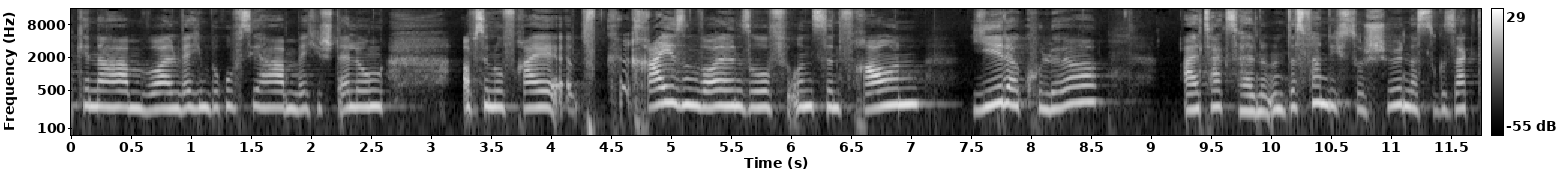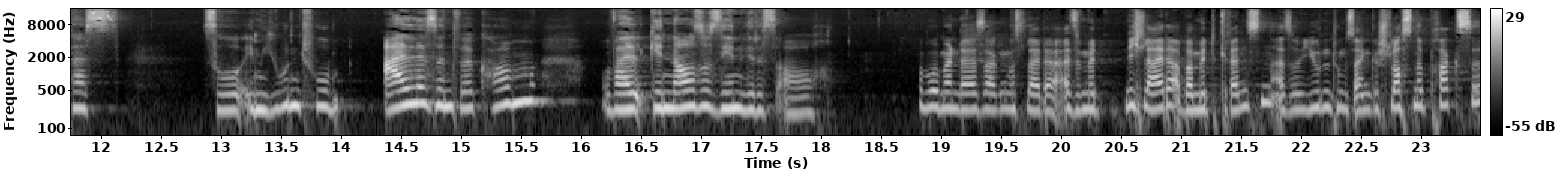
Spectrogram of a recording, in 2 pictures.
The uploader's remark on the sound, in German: Live in Stuttgart. Interreligiösen Frauenmahl und Studientag in Stuttgart live spontan diskutiert. Hier haben wir den Podcast live aufgezeichnet.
